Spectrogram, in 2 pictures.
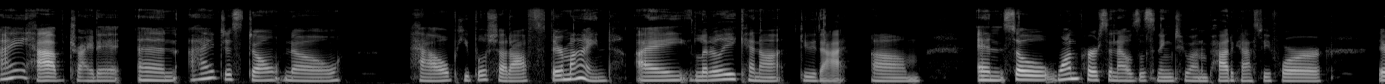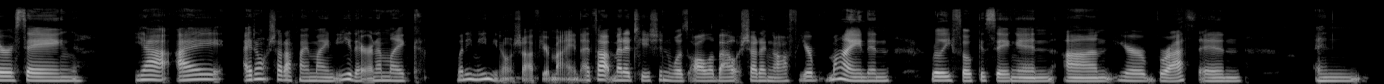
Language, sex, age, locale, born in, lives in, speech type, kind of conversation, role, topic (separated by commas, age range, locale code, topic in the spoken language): English, female, 40-44, en-US, United States, United States, conversation, unstructured, none, What small daily rituals can make your mornings better?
